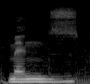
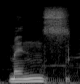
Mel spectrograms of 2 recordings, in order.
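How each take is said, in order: The two takes are said the same way.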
